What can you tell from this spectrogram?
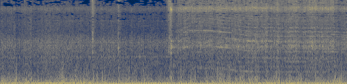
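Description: Steady low rumble of a ship under way on a river, its engine running, with two faint clicks about one and a half and two and a half seconds in.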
